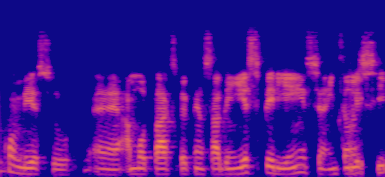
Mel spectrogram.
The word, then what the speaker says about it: Motax: Mas é engraçado, cara, porque, querendo ou não, essa pronúncia é uma pronúncia inglesa, né? Motax, desse jeito. Então o pessoal chama de Motar X, Motorax, fala um monte de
